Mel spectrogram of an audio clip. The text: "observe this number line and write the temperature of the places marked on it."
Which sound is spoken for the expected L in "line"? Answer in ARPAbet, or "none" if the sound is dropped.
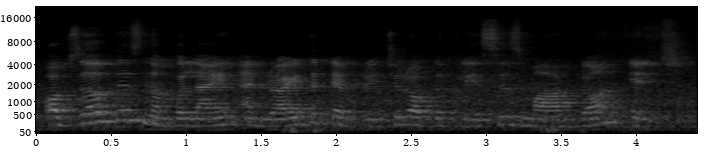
L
